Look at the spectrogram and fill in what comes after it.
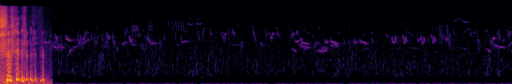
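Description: Faint small birds chirping and twittering in short, scattered calls. A loud burst of sound in the first second cuts off suddenly.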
